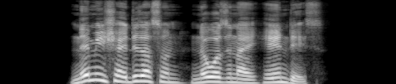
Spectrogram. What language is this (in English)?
Gamo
